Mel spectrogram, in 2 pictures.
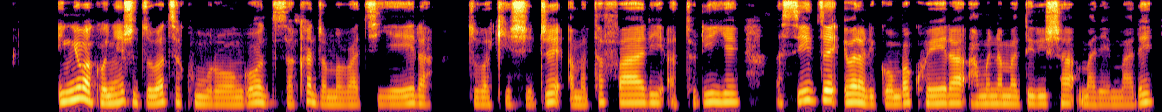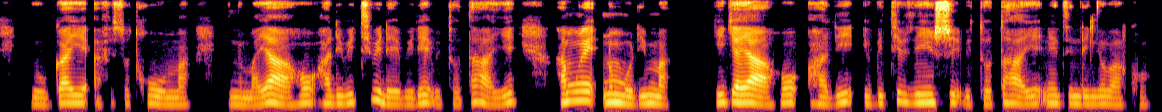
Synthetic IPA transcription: iɲuβako̞ɲiːnʃizuːβat͡se̞kʰumuɾo̞ːŋɡo̞zisakʰad͡ʒamaβatʰije̞ɾa | z̥uːβakʰiʃid͡ʒe̞ʔamatʰafaːɾiʔa̰tʰuɾije̞asize̞ʔiβaɾaɾiɡo̞ːmbakʰwe̞ːɾahamŋe̞namadiɾiʃamaɾe̞maɾe̞juːɡaje̞ʔafisutuːmaiɲumajaːɦo̞haɾiβitʰiβiɾe̞βiɾe̞βitʰo̞ːtahaje̞hamŋe̞numuɾima | hiɟajaːho̞haɾiːvitʰivjiːnʃiβitʰo̞ːtahaje̞niziːndiɲuβakʰo̞

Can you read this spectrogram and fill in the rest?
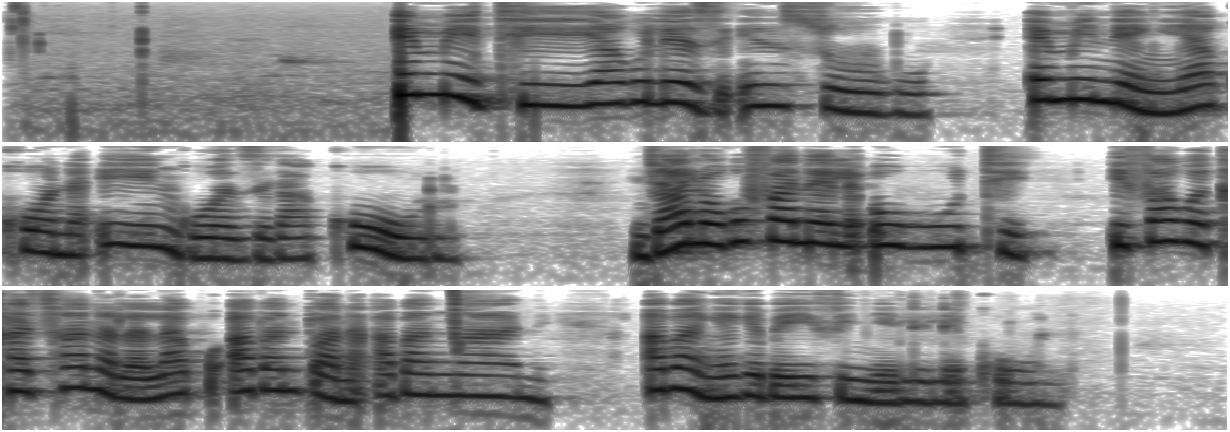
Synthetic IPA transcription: imitʰijaɣuleziʔint͡sʼuɣu | emineŋijakʰɔnaʔijiŋoziɣakʰulu | nd͡ʒʱalɔɣufanɛlɛʔuɣutʰiː | faɣwɛkʰat͡ʃʰanalalapʰɔʔaβantʼwana̰ʔaβaŋ͡ǀanɛ | aβaŋɛɣɛβejifiɲɛlɛlɛkʰɔːna

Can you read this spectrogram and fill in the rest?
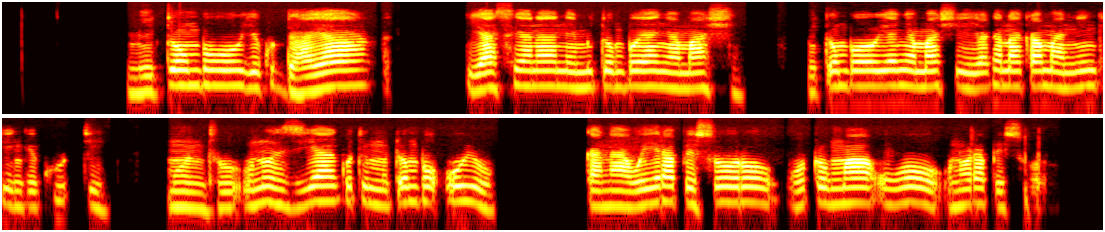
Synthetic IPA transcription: mito̞mbo̞je̞kudʱaja | jasijanane̞mito̞mbo̞jaɲamaːʃi | mito̞mbo̞jaɲamaʃijakanakamaniŋɡiŋɡe̞kuti | muntʰuʔuno̞ziʋakutimuto̞mbo̞ʔuju | kanaweiɾape̞so̞ɾo̞woto̞mwauwoṵno̞ɾapeso̞̰ːro

